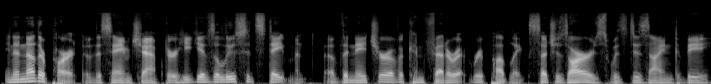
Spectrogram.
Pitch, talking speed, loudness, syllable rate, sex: 95 Hz, 220 wpm, -22 LUFS, 6.2 syllables/s, male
